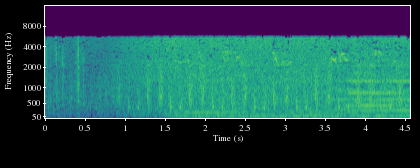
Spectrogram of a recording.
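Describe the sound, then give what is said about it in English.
Train sound from the background of a tape recording: a rumbling, rhythmic clatter that grows steadily louder, with sustained tones emerging toward the end. “That is a train, isn't it? It is.”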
